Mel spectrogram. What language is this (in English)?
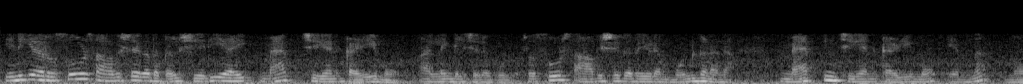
Malayalam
